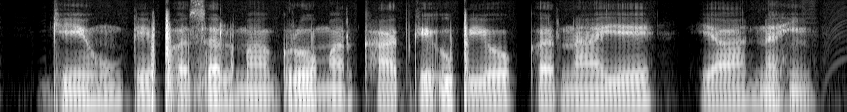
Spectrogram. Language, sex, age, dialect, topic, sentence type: Chhattisgarhi, male, 18-24, Eastern, agriculture, question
